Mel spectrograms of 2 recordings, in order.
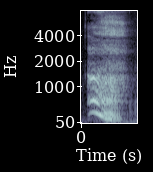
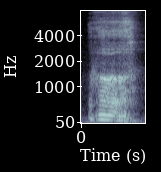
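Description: First: High, sudden pained ugh; raised-pitch pained cry. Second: Groaned ugh at usual pitch; pained groan. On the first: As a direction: yelp as if struck on a sore side. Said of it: "Dunk cried". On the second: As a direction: groan from a sore side. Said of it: "he groaned". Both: A narrator's reading.

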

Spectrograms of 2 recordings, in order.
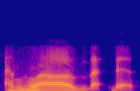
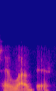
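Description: First: LOVE stretched out long, slow and louder; stress on LOVE. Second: Said in the usual way. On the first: Retold or imitated. Artist reliving her joy at painting, LOVE drawn out with emphasis. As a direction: lean hard and long on the word LOVE.

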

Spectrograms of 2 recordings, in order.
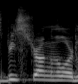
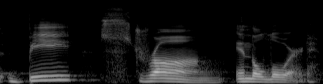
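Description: First: Said in the usual way. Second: Each word drawn out, slow and weighty; solemn slow scripture quote. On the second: Acted. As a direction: let "Be strong in the Lord" hang, very slowly. Quoting Paul slowly.

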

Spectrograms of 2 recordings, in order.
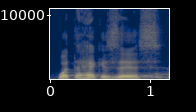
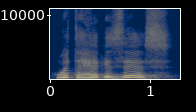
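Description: First: Said in the usual way. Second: High-pitched incredulous crowd voice; comically high, baffled complaint; baffled grumblers. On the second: Acted. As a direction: squeal it in mock bewilderment. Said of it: "they, and they go".

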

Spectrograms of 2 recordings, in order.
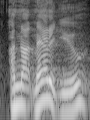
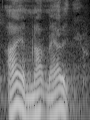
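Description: First: Said in the usual way. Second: Soft, quiet and steady, eye to eye; sincere reassurance. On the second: Retold or imitated. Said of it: "I could tell she was fully telling me the truth".

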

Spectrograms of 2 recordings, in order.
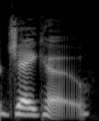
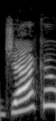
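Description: First: "Jaco", first syllable rhyming with day; long-a pronunciation. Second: "Jacko", first syllable rhyming with back; short-a pronunciation. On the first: Co-host checking a character's name, "Jaco" with a long a. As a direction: say "Jaco" as JAY-koh. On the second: Co-host checking a character's name, "Jacko" with a short a. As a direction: say "Jacko" with the a of "jack". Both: Shown as a demonstration. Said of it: "is it Jacko or Jaco".

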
